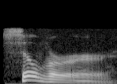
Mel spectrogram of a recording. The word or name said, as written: silverer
